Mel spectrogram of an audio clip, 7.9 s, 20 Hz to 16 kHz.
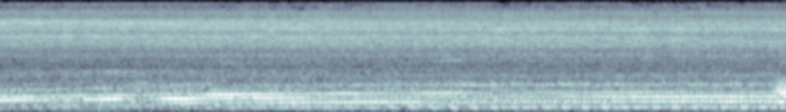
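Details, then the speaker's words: BMW E31 840Ci EV conversion, drivetrain bench run in park: automatic gearbox in fail-safe mode with no controller, so pressures at maximum; smooth, even whine rising as pressure builds under load, no knocks or grinding. Normal automatic transmission running under load. "that sounds good. Now we're running the box in fail-safe mode. We got no controller plugged into it, so pressures will be at maximum."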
